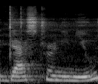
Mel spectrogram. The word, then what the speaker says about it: gastrocnemius: so this one okay this is the okay gastronimus so silent c it's spelled as gastrocnemius but you should pronounce that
